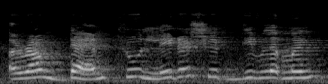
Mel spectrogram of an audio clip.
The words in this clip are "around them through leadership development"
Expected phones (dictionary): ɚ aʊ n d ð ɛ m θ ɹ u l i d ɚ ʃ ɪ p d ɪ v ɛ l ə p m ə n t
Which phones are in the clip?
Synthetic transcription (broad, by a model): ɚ aʊ n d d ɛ m t ɹ u l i d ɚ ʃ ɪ p d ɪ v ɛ l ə p m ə n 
